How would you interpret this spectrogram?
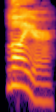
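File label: "lawyer", American English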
